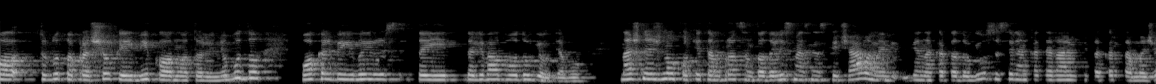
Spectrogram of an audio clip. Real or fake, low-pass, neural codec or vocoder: real; 7.2 kHz; none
